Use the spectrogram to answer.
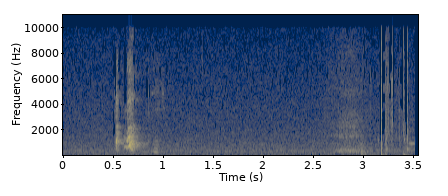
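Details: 2-week-old baby: a short sharp sneeze-like burst, then a few faint clicks, against quiet room noise; described as hiccups.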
